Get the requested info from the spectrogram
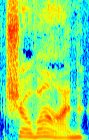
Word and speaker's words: Chauvin: Biggest story of the week is the Derek Chauvin trial, which apparently is pronounced Chauvin or Chauvin, which would have been helpful about a year ago to know that.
